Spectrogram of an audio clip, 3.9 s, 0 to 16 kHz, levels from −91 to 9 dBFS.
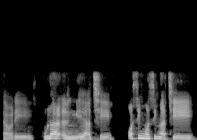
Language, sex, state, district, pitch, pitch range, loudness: Bengali, female, West Bengal, North 24 Parganas, 190 Hz, 175-200 Hz, -16 LUFS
